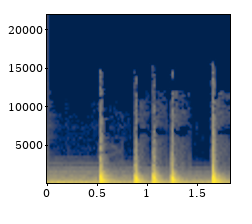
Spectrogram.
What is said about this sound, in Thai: เจ้าหมาป่าก็มาถึงบ้านน้องเล็กมาเคาะประตู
